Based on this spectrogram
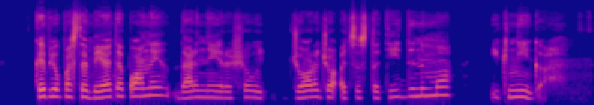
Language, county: Lithuanian, Vilnius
